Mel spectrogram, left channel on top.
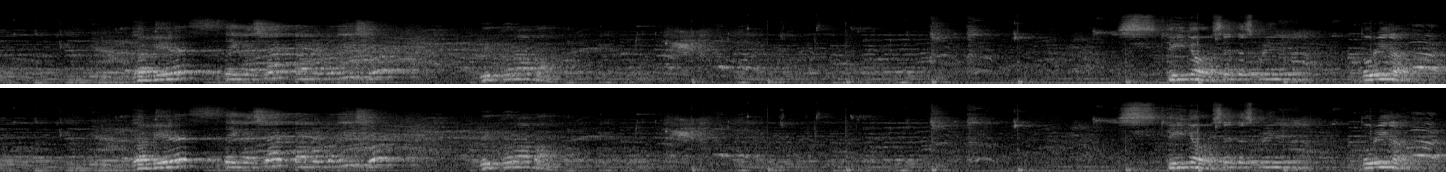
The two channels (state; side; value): normal; both; correlation 0.63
